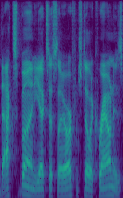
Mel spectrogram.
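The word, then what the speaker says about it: Dachsbun: also up to 2769 a doc spun not Dash bun it's pronounced Dax bun exir from Stellar Crown is moving sideways two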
